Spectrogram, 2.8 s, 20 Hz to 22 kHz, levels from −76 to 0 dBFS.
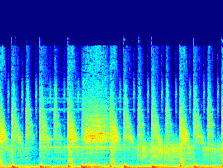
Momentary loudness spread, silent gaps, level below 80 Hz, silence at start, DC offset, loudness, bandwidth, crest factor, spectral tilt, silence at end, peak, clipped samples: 5 LU; none; -26 dBFS; 0 s; 0.8%; -18 LUFS; 17.5 kHz; 14 dB; -3.5 dB/octave; 0 s; -4 dBFS; under 0.1%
